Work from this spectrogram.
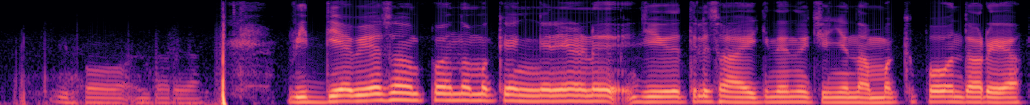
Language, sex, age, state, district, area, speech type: Malayalam, female, 18-30, Kerala, Wayanad, rural, spontaneous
